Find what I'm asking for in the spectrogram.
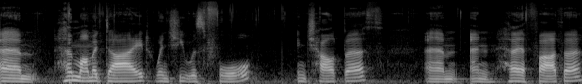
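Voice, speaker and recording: A woman's very deep, low voice at a very slow pace, with fairly even intonation. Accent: English. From English Midlands (Birmingham). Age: 30s. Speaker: career coach. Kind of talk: motivational talk. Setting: stage with audience.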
